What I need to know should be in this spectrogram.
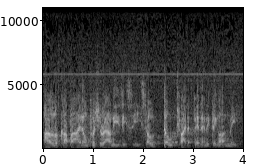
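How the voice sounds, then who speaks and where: An actor playing a surly, hot-tempered gangster with a sneering, slangy manner in a vintage radio drama. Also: male voice, deep voice, big pitch swings, quick pace, bright, forceful tone, slight background noise, heavily acted. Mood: menacing. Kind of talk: 1950s radio drama acting. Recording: dull lo-fi vintage radio recording.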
